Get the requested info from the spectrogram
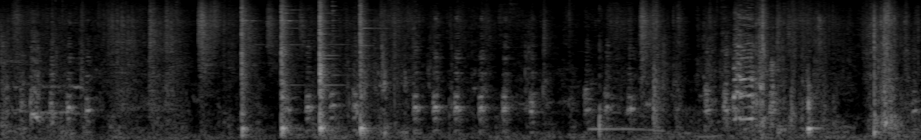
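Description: Chickens clucking, with a scatter of sharp clicks and knocks between the calls.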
